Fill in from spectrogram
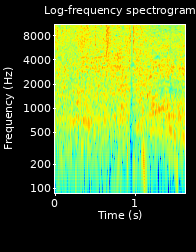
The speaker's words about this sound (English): Warner just popped the ball carrier. You can hear that. 12 stories above the field up here. Watch him lower the boom here. Listen to him.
